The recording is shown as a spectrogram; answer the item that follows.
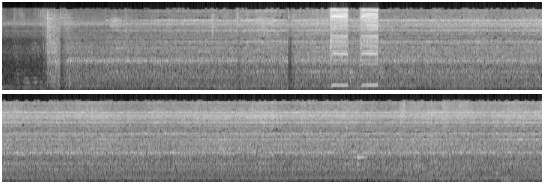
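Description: A steady mechanical hum, like a motor running nearby, with two short loud beeps about half a second apart a little over five seconds in.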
